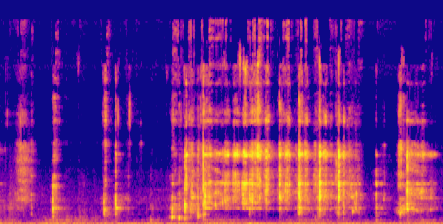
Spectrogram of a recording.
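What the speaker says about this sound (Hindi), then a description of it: "अच्छी तरह हम मिक्स करेंगे।" A spoon stirring a rice face mask mixture in a small bowl, soft scraping at first, then a steady run of quick clinking and scraping strokes, close and quiet, with no speech.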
